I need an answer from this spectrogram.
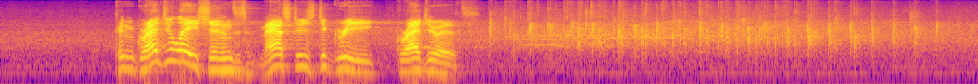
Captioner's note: applause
